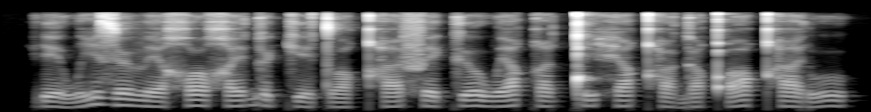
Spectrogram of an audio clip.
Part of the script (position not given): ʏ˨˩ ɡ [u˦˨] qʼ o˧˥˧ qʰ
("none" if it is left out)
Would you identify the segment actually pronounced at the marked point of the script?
ʏ˦˨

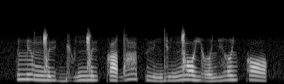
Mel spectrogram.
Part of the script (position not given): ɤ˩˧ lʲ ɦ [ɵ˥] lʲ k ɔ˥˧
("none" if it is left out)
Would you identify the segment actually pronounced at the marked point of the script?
ɤ˥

